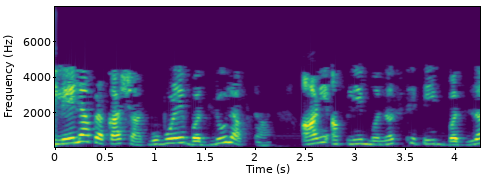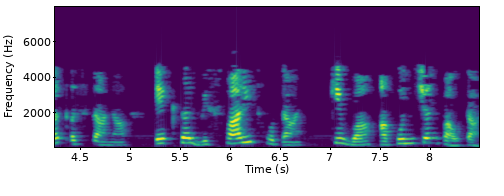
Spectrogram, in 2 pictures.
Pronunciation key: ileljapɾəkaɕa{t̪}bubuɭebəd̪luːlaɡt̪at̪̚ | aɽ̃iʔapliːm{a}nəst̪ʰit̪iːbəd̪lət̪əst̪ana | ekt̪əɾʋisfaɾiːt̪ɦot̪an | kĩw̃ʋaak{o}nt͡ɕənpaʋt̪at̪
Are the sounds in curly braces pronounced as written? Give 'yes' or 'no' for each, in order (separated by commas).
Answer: yes, no, no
